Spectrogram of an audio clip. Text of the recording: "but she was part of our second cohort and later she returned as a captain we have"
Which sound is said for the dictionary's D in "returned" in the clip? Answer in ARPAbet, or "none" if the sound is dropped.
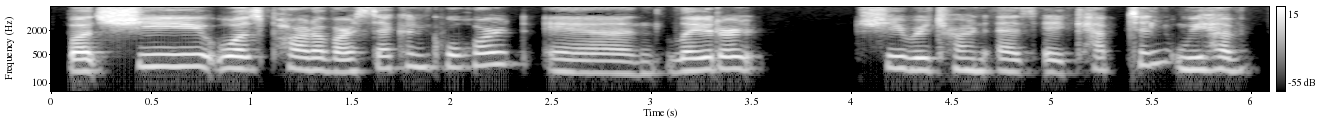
D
